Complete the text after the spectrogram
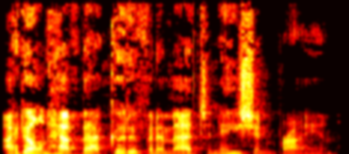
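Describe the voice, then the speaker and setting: A woman's voice: lowish voice, expressive, fairly quick, a bit bright. A woman playing an anxious, frightened young woman in old-time radio horror, hesitant and dramatic. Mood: troubled.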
